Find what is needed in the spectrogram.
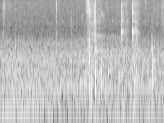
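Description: Near silence: faint low room hum, with a few soft ticks in the last second.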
